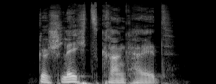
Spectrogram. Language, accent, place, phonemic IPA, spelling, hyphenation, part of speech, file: German, Germany, Berlin, /ɡəˈʃlɛçt͡sˌkʁaŋkhaɪ̯t/, Geschlechtskrankheit, Ge‧schlechts‧krank‧heit, noun, De-Geschlechtskrankheit.ogg
- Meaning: sexually transmitted disease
